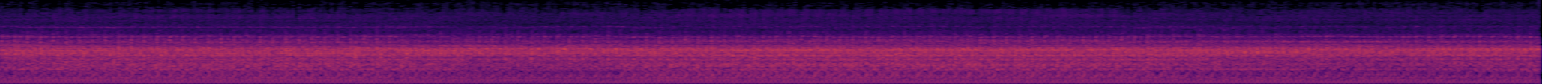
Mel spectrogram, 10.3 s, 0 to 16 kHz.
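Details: Gold 1800 flat-six at a flat, steady idle with a faint, fairly even tapping about three times a second running through it; abnormal engine noise, cause unclear.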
